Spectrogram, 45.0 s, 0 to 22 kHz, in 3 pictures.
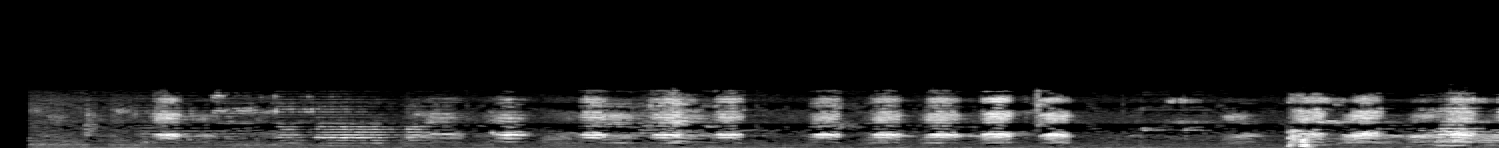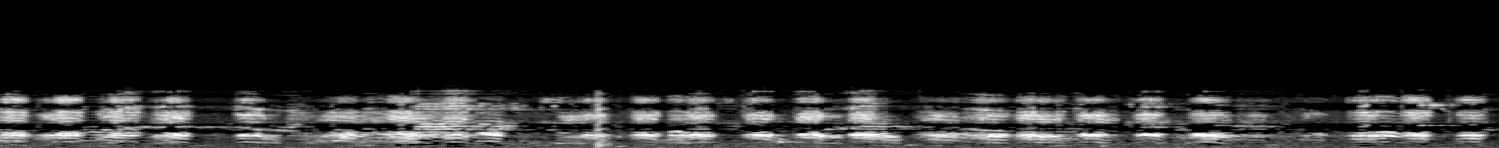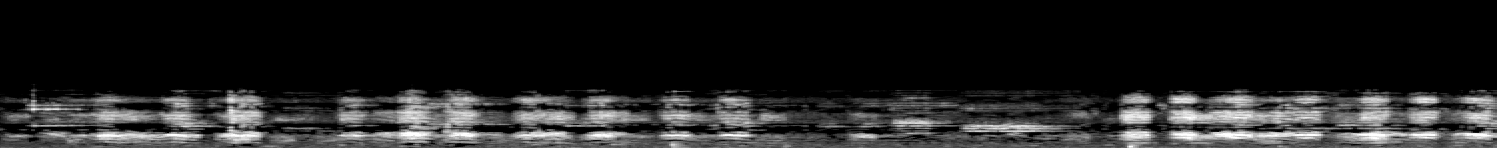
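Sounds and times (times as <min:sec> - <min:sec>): crows cawing: 0:01.5 - 0:02.1, 0:04.3 - 0:07.5, 0:08.1 - 0:10.8, 0:12.3 - 0:20.0, 0:20.6 - 0:37.8, 0:40.7 - 0:44.9.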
